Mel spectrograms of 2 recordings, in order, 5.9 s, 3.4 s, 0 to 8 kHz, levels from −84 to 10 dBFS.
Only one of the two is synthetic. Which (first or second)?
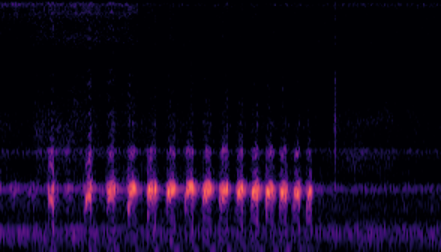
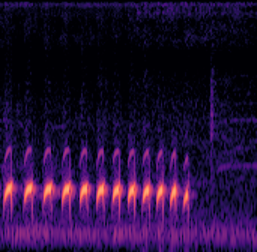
first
